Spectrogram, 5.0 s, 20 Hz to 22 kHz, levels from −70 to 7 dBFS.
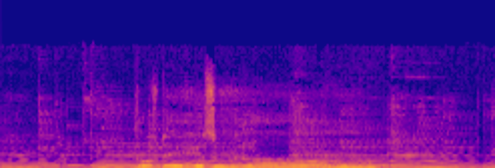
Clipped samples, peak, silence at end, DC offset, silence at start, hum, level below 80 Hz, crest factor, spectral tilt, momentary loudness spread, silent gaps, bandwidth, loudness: under 0.1%; -2 dBFS; 0 s; under 0.1%; 0 s; none; -38 dBFS; 14 dB; -6 dB/octave; 13 LU; none; 16.5 kHz; -17 LUFS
